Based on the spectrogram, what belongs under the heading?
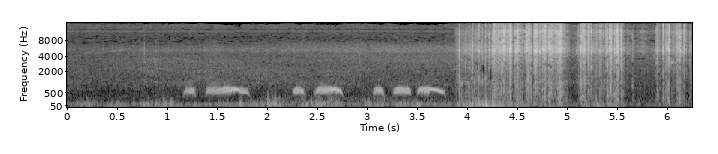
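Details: Spotted dove calling as a trapping decoy in strong wind, wild doves distant; about six short, mellow coos in a stuttering series, then loud crackling rustle drowns everything.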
